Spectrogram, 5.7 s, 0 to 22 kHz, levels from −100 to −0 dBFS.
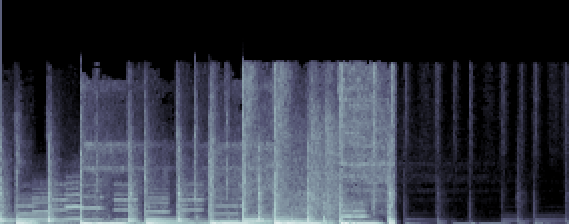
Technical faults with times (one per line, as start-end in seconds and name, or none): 3.93-5.70 one channel inverted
